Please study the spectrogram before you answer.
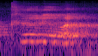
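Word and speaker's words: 車: Untuk kunyaminya apabila dia berdiri sendiri seperti ini, dia dibaca kuruma. Em apabila eh dia berdisin ini oleh kanji lain, dia dibaca onomi.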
